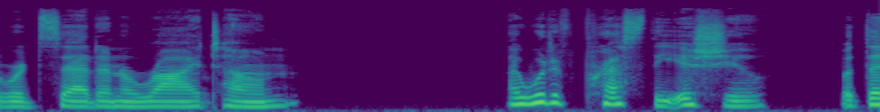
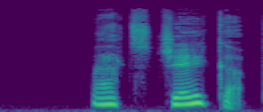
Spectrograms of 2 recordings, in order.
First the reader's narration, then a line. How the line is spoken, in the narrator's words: I sighed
